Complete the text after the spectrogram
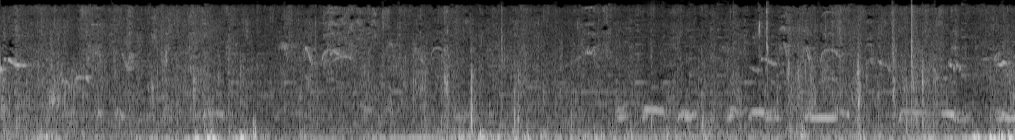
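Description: A cow's hooves thud softly on soft, muddy earth.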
